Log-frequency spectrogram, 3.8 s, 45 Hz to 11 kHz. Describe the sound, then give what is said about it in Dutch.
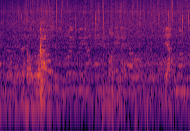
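Steady crackling sizzle of eggs frying in a pan in a kitchen during a carnival day, where 180 eggs have been fried that day: a dense hiss with scattered pops and a brief louder spatter, with faint indistinct voices underneath. “hoeveel eieren heb jij gebakken vandaag? Ik heb er net 180 gebakken.”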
